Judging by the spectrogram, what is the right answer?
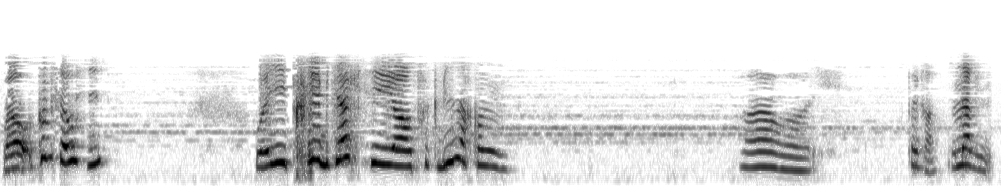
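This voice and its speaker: A man's voice: very high-pitched, takes it slowly, pauses often, soft background music. A man with a French accent giving casual let's-play commentary, chatting straight to his viewers as he plays. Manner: chatty, talks straight to viewers while playing. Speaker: gaming YouTuber. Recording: tinny phone-like audio.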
